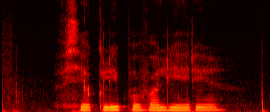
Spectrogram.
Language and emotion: Russian, neutral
